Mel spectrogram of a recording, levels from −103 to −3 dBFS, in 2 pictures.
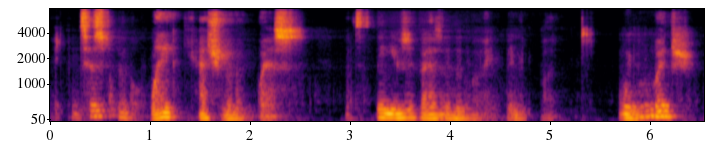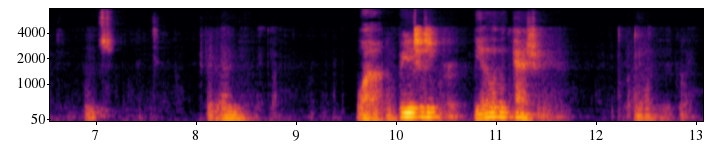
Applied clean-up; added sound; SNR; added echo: neural mask model DeepFilterNet 3.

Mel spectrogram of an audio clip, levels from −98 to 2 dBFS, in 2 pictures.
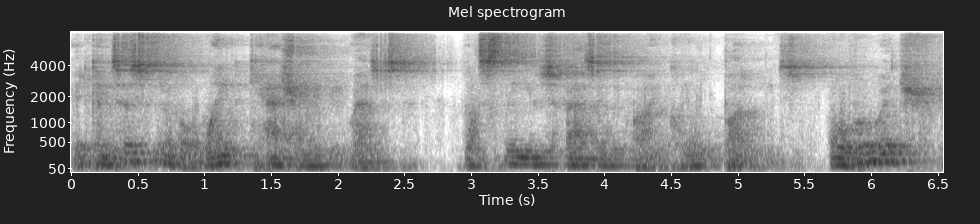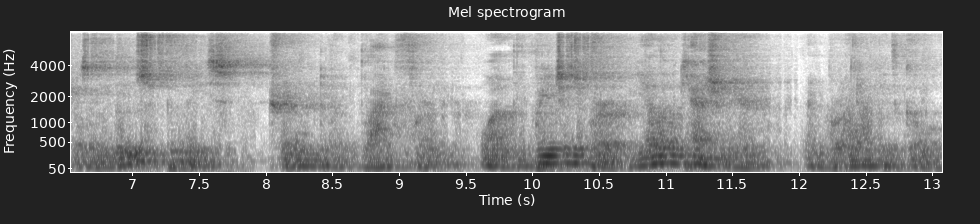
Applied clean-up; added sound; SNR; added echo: neural separator model SepFormer DNS4.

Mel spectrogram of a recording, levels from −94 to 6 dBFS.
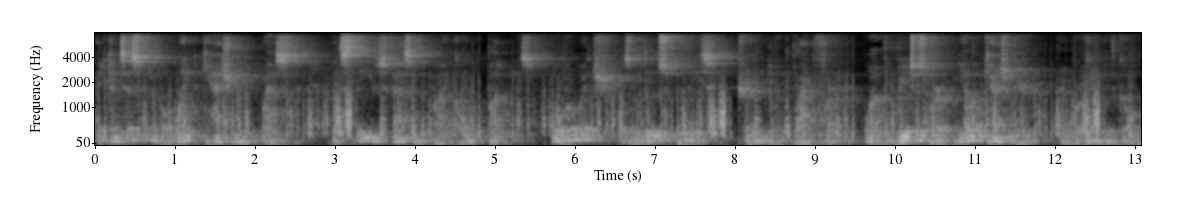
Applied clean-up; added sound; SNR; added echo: none; Writing; 7 dB; reverberation time 1.1 s.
